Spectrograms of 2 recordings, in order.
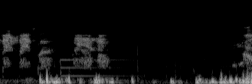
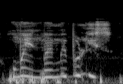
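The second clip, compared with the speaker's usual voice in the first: usual speaking voice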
